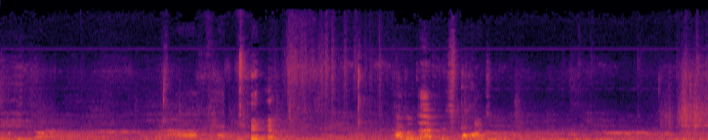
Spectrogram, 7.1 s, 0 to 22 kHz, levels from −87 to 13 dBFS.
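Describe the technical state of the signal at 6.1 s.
At 6.1 s the sound plays through cleanly, with no dropout, distortion, clicks or other signal fault.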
